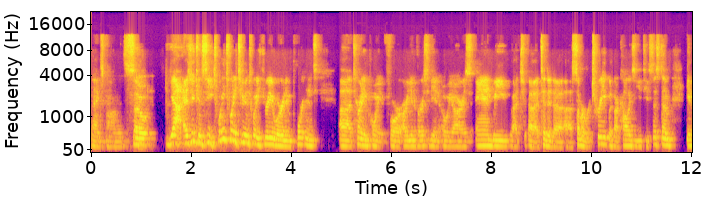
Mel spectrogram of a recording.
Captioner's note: foreign language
